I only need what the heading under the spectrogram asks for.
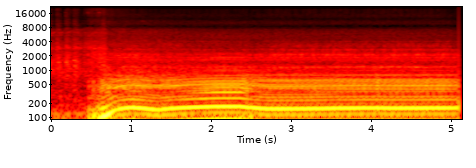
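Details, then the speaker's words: Salvage-auction turbocharged car with just over 1,000 miles, low on fuel: quick crank, catches at once and settles into a steady, even low idle with no knocks or misses; healthy cold start. "This thing is low on fuel, but it fired right up."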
